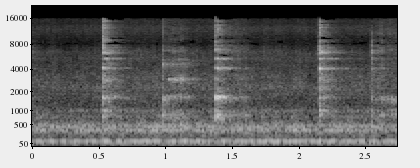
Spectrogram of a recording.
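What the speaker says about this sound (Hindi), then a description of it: "अच्छे से इसको मिक्स कर देना है" Soy chunks are stirred together with ketchup and spices in a pan, with a few soft scraping strokes of a spoon over a steady low hum and faint sizzle.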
